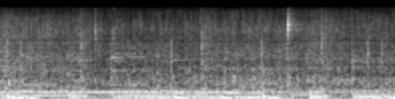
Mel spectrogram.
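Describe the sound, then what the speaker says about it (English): Soaked, chopped wild mushrooms frying in a pan previously used for button mushrooms, a steady soft sizzle that runs throughout with a faint scrape near the end. "with my pan that was used for my button mushrooms, I'm also gonna use again for our soaked and chopped wild mushrooms"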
